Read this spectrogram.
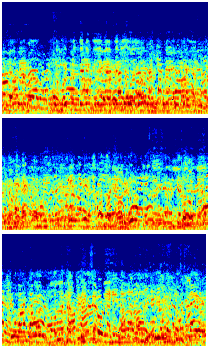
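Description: A crowd of men shout and talk over one another close by.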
